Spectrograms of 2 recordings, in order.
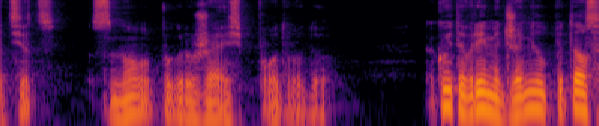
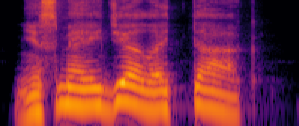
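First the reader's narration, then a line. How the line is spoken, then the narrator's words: Angry shout. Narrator (Russian): закричал на него Джамил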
